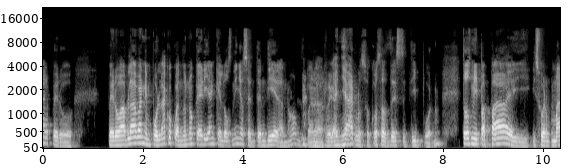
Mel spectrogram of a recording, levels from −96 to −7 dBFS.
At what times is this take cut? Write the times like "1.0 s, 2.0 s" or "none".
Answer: none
